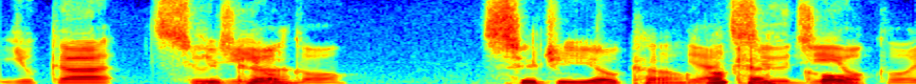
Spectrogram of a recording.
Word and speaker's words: Yuka Tsujiyoko: Her name, you would pronounce it Yuka Tsujiyoko.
